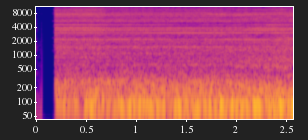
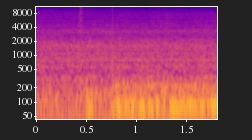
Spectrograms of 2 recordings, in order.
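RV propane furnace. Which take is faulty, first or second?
first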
